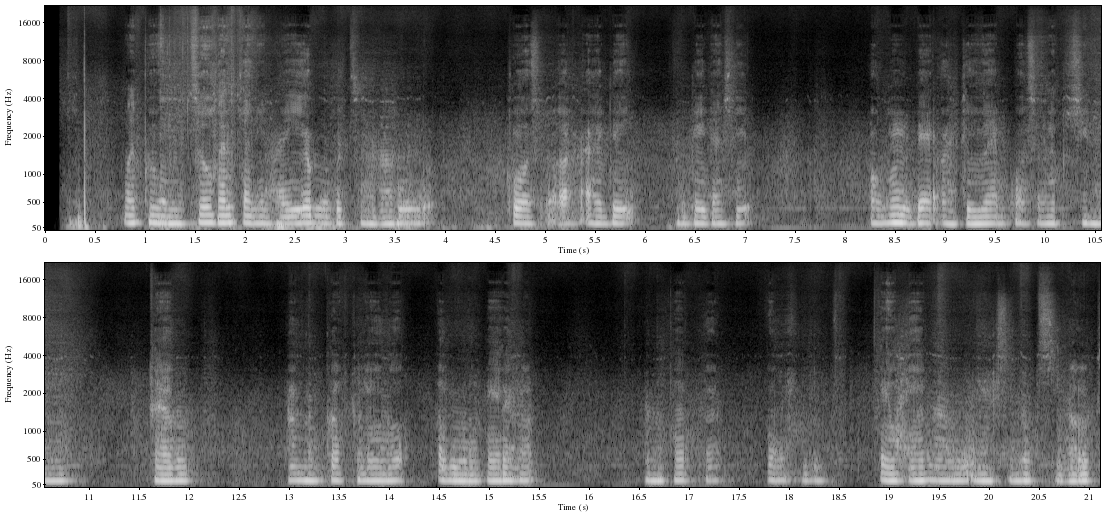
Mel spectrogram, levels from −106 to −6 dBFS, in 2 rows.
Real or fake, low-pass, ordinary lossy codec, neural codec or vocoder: fake; none; none; codec, 44.1 kHz, 1.7 kbps, Pupu-Codec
